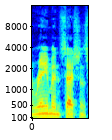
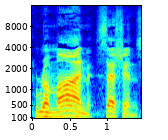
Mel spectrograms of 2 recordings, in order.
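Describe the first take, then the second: First: The first name is said as Raymond. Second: The first name is said as Ramon. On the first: The speaker calls it wrong. "as I'd been saying, Raymond Sessions forever" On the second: The speaker calls it right. "as I'm finally able to say it correctly"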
